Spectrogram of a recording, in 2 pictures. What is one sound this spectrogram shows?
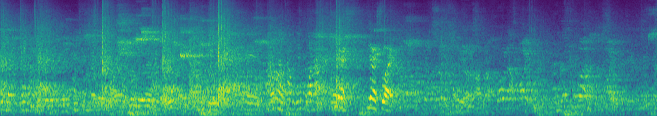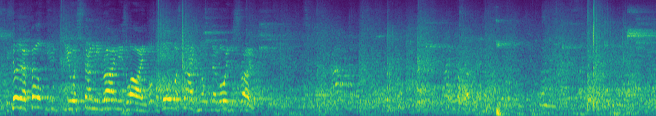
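Footsteps thud on a wooden floor in an echoing hall.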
